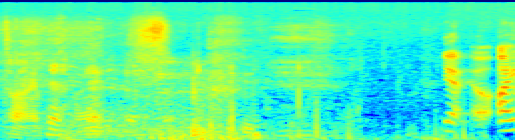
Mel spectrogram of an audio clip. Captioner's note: laughter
